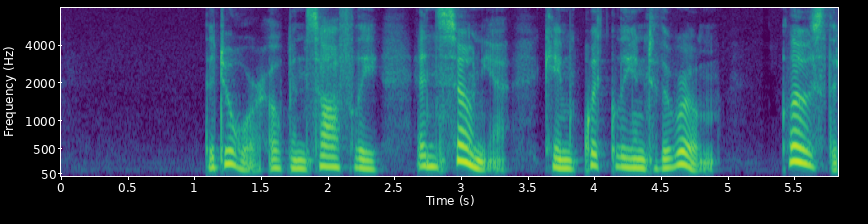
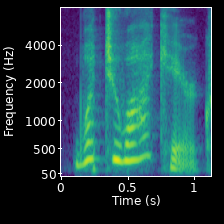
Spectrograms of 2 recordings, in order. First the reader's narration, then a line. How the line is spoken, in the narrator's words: cried Sonia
